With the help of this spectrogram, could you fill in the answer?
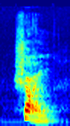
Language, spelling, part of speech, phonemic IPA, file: Dutch, sjorren, verb, /ˈʃɔ.rə(n)/, Nl-sjorren.ogg
- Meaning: to drag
